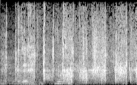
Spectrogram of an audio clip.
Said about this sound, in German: Applaus wird toleriert.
